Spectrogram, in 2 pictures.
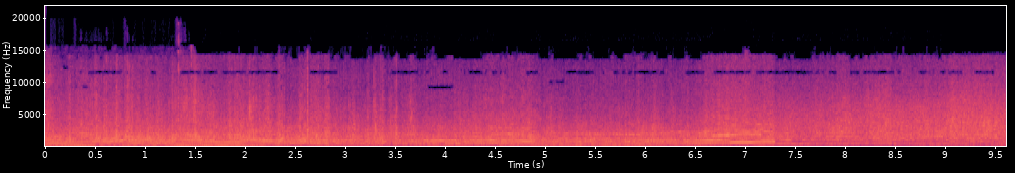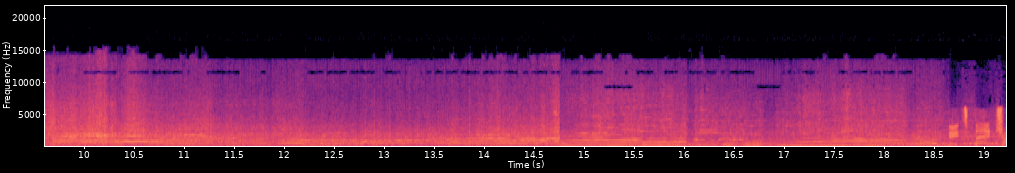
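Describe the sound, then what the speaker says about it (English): Formula One cars of the 1991 Brazilian Grand Prix at Interlagos scream past, high engine notes rising and falling through gear changes, loud and continuous, with a commentator's voice over the racing. "enjoy the sounds of the 1991 Formula One Grand Prix of"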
